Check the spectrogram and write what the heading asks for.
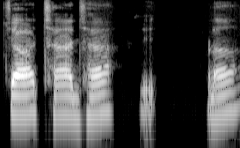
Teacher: ऐसे वर्ण जिनके उच्चारण में जीवा तलु को स्पर्श करती है उन्हें तालु वर्ण कहते हैं।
